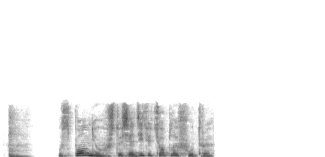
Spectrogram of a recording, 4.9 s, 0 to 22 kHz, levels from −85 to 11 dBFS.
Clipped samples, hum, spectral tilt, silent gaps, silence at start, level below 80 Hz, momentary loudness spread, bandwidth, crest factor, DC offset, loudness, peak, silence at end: under 0.1%; none; -5 dB/octave; 0.67-0.86 s; 0.15 s; -62 dBFS; 18 LU; 8 kHz; 20 dB; under 0.1%; -19 LUFS; -2 dBFS; 1.7 s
